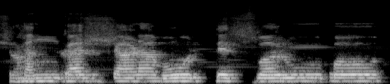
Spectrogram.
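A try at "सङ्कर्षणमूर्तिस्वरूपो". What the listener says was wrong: I'm hearing a little bit of a Shankarshana.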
